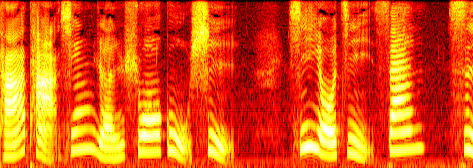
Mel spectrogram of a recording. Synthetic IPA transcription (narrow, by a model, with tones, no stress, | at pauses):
t̪ʰa˧˥t̪ʰa̰˨˩ɕi˥nɻə˧˦nʂwɔ˥ku˥˧ʂɻ̩˥˩ | ɕi˥jo˧˥ʊt͡ɕi˥˩sa˥n | s̩˥˩˨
